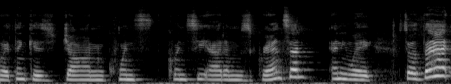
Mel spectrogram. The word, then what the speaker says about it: Quincy: ballard went to adam's home in quincy they pronounce it quincy i've been there i know and i wish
